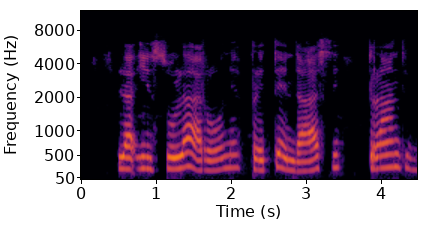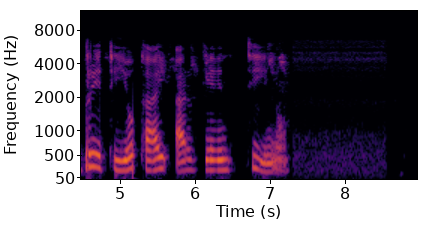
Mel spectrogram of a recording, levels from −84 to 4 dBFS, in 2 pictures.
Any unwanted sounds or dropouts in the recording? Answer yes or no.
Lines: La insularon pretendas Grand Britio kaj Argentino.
no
